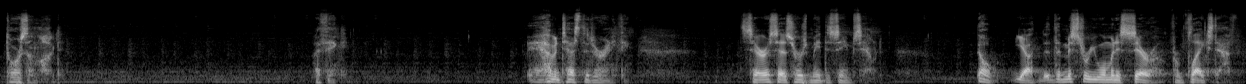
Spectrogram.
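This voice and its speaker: Low-voiced anxious young male captive. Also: sharp tone, breathy edge, exaggerated voice. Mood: wary. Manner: halting, muttering, narrating aloud to himself. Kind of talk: found-recording audio drama, spoken journal.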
